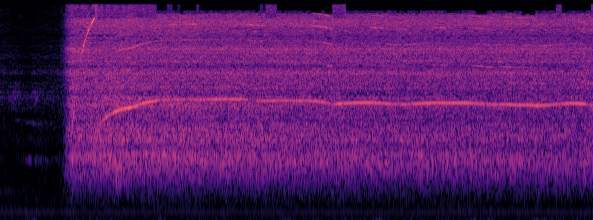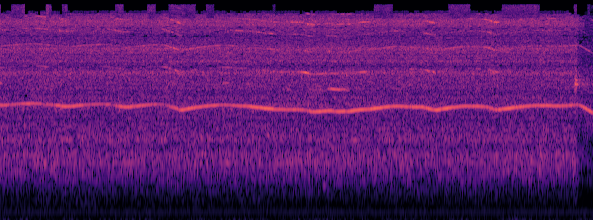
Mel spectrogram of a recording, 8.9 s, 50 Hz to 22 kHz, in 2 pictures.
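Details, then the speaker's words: Steady high-pitched dental drill whine with faint low hum, straight fissure bur cutting a class 1 mesial cavity on maxillary premolar tooth 14, keeping away from the marginal ridge: dental handpiece drilling. "I am using a straight fissure burr, so my cavity is becoming little wider, but then wh"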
